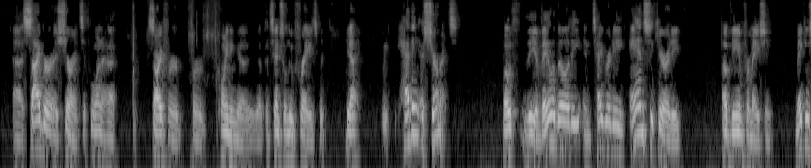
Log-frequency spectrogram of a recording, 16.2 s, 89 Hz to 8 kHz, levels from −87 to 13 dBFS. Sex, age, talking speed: male, 50-69, 115 wpm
